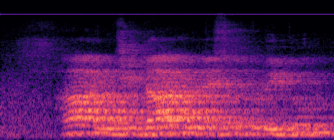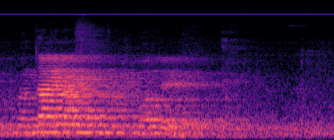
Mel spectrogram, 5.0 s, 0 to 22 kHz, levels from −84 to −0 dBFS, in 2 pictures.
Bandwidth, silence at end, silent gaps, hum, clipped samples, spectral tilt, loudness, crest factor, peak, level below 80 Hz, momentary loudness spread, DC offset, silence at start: 15 kHz; 0 s; none; none; under 0.1%; -6.5 dB/octave; -21 LUFS; 18 dB; -4 dBFS; -64 dBFS; 21 LU; under 0.1%; 0 s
